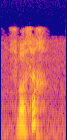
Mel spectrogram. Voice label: "wasser", alsace

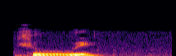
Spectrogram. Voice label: "schuel", alsace

